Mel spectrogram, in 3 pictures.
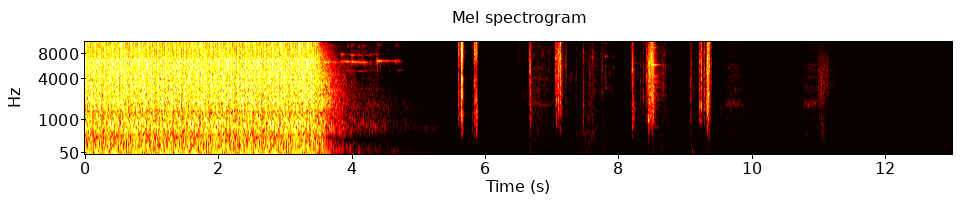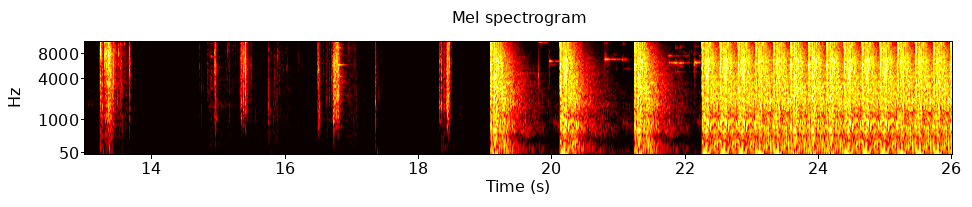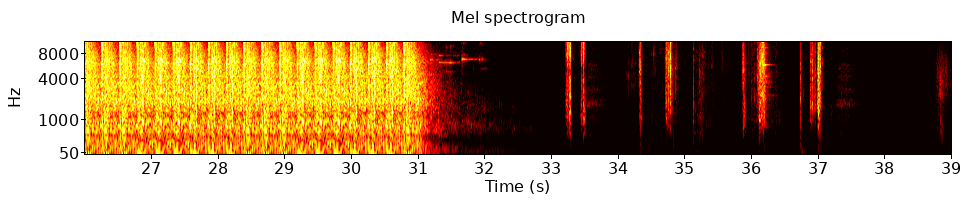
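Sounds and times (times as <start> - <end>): automatic gunfire: 0.0 - 4.4, 19.1 - 31.9
rifle single shots: 0.0 - 4.4, 19.1 - 31.9.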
